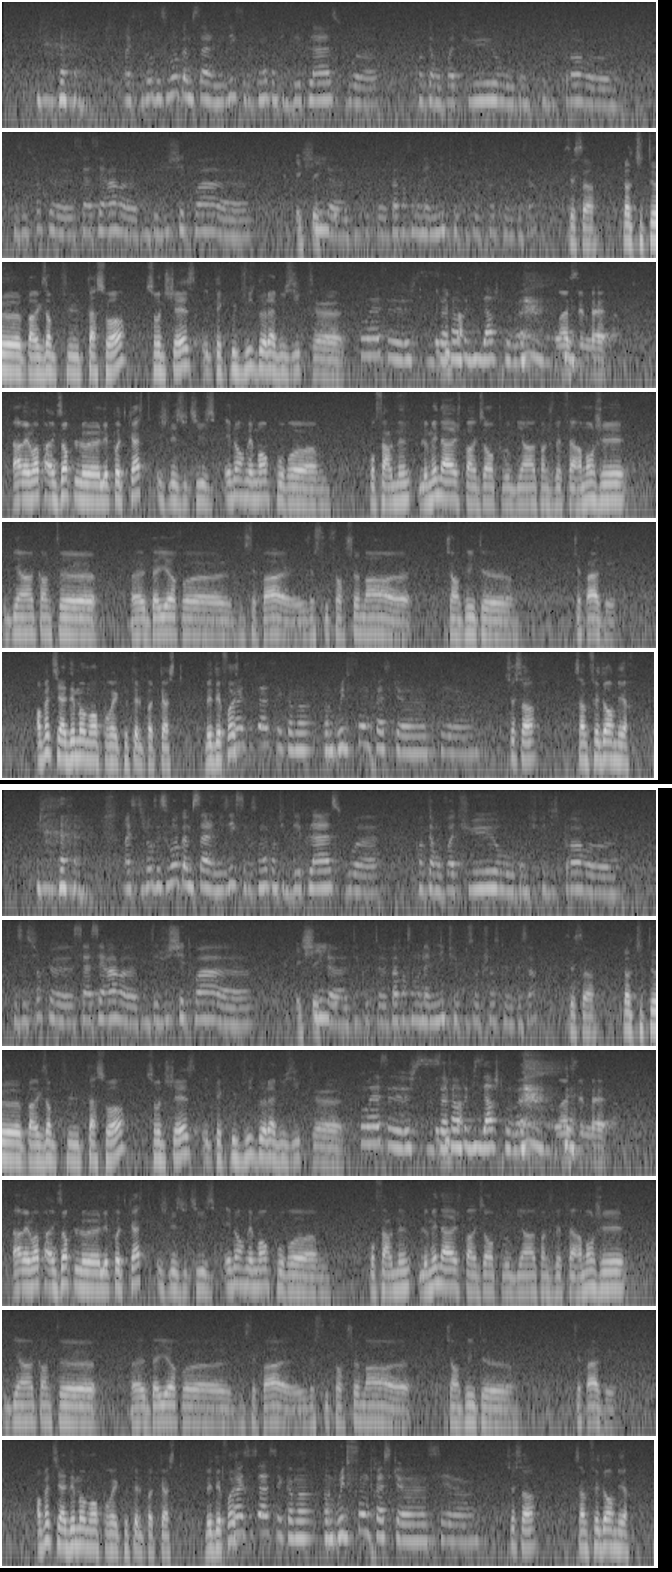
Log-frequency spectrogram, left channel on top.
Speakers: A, on the right; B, on the left.
A: <laughs> Ouais, c'est toujours c'est souvent comme ça, la musique, c'est souvent quand tu te déplaces ou heu, quand tu es en voiture ou quand tu fais du sport, heu, parce que c'est sûr que c'est assez rare, heu, quand tu es juste chez toi, heu,
B: Et
A: chill,
B: t'écoutes
A: heu, tu écoutes, pas forcément de la musique, tu fais plus autre chose que que ça.
B: C'est ça. Quand tu te, par exemple, tu t'assois sur une chaise et t'écoutes juste de la musique. euh,
A: Ouais, c'est ça
B: régulière.
A: fait un peu bizarre, je trouve. <laughs>
B: Ouais, c'est vrai. Ah, mais moi, par exemple, le- les podcasts, je les utilise énormément pour, euh, pour faire le, mé- le ménage, par exemple, ou bien quand je vais faire à manger, ou bien quand, euh, euh, d'ailleurs, euh, je sais pas, euh, je suis sur le chemin, euh, j'ai envie de, je sais pas, En fait, il y a des moments pour écouter le podcast. Mais des fois,
A: Ouais,
B: je-
A: c'est ça, c'est comme un un bruit de fond presque, heu, c'est, heu
B: c'est ça. Ça me fait dormir.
